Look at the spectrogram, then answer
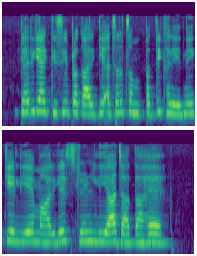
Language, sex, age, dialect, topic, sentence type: Hindi, female, 18-24, Garhwali, banking, statement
